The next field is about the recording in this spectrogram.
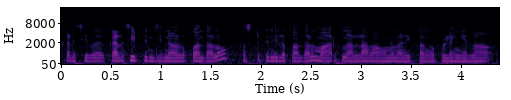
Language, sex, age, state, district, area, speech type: Tamil, female, 30-45, Tamil Nadu, Coimbatore, rural, spontaneous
